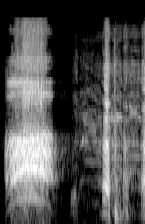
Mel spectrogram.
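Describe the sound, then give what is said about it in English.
A parrot screeches out the national anthem: one long, loud, harsh warbling note followed by a string of shorter, rasping squawked syllables with brief gaps between them. “We've even got a parrot that sings the national anthem.”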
